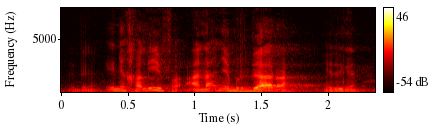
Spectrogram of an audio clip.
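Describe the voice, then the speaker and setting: A male Islamic preacher giving a storytelling sermon, acting out quoted characters with lively shifts and frequent tag questions. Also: medium pitch, quick pace, a little hiss or hum. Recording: long reverb of a large hall.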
